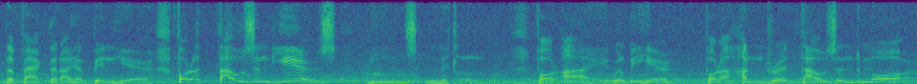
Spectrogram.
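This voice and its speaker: Gravelly old damned priest, super slow, voice swoops way up and down, heavy rain behind. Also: male voice, medium pitch, wildly swooping pitch, heavy background noise, full character voice. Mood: solemn. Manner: slow, solemn, drawn-out delivery. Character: ancient damned former priest, weary and lost. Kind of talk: game character dialogue. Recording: loud rain and thunder behind.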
